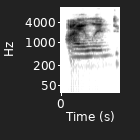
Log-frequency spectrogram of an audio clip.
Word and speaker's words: island: spelling irregular words so something like island for instance where you have a silent s and so if an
